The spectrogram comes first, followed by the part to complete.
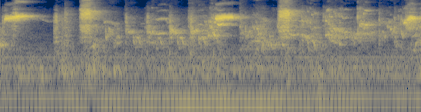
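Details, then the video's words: Close, loud parakeet song of piercing high squeaks alternating with chattering, buzzy warbles, in bursts roughly every half second, sung by happy birds. "Happy Parakeets Singing"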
